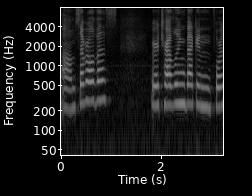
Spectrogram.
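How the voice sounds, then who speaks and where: With an American accent, the talking proceeds at a moderate speed. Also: woman. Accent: Navajo English. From Navajo Nation, Arizona. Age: 20s. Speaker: police officer graduate. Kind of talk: graduation speech.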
